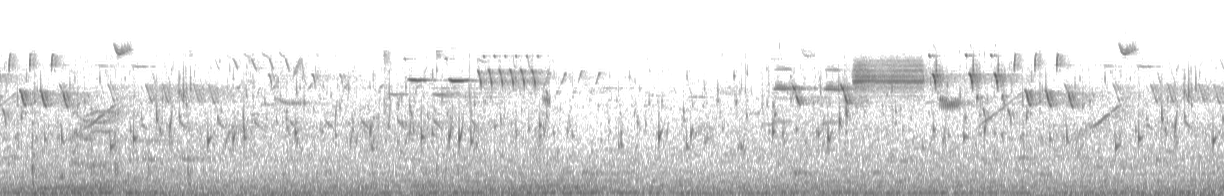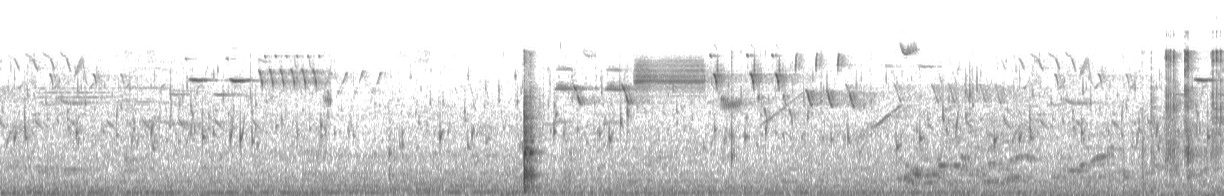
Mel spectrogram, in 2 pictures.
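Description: Birds chirping and singing, with the same run of calls coming back about every ten seconds. One sharp click comes about two-thirds of the way through.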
